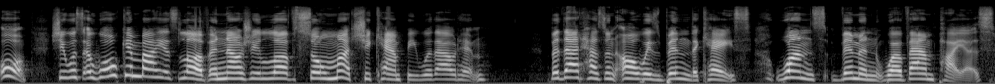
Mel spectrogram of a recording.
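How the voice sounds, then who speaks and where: Projecting a raised voice, a woman speaks at a high pitch with a bright, sharp tone. Her pace is fairly slow and her intonation lively. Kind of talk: spoken word poetry performance. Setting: live open-mic venue.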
